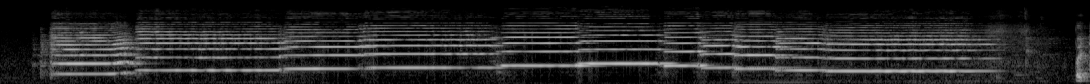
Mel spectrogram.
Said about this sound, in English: If I play his work as written, it sounds like this.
